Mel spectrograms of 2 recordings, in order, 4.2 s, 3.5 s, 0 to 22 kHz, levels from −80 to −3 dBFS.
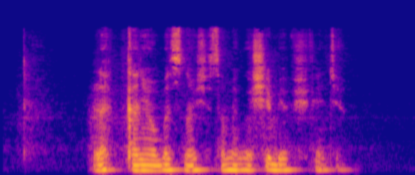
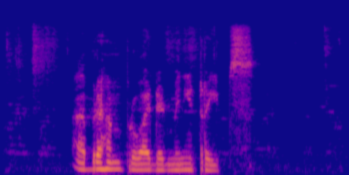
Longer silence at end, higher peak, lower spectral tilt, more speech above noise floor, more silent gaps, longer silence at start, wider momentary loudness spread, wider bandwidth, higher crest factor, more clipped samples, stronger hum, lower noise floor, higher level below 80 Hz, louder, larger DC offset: first, 0.65 s vs 0.2 s; first, -2 dBFS vs -16 dBFS; about the same, -5 dB/octave vs -5 dB/octave; first, 45 dB vs 37 dB; neither; first, 0.25 s vs 0.05 s; second, 13 LU vs 18 LU; about the same, 12 kHz vs 13 kHz; about the same, 20 dB vs 20 dB; neither; neither; second, -66 dBFS vs -72 dBFS; first, -60 dBFS vs -70 dBFS; first, -21 LUFS vs -36 LUFS; neither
